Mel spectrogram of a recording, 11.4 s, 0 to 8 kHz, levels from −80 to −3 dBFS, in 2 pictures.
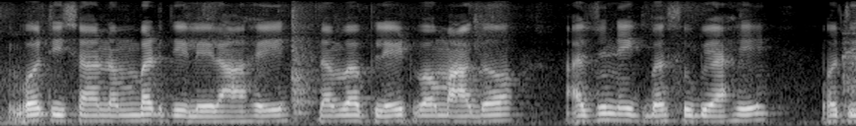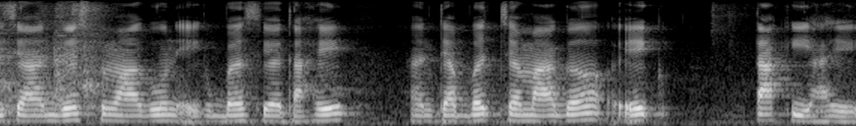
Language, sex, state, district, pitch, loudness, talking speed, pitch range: Marathi, male, Maharashtra, Aurangabad, 135 Hz, -21 LUFS, 150 wpm, 130-140 Hz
